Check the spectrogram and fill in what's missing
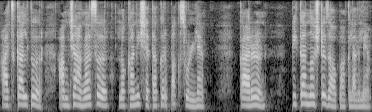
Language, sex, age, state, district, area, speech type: Goan Konkani, female, 30-45, Goa, Canacona, rural, spontaneous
